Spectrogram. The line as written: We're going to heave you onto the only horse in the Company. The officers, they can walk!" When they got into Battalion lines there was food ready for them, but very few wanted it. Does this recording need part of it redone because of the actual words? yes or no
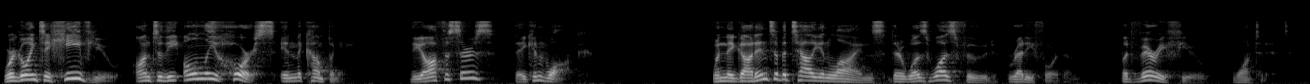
yes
